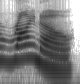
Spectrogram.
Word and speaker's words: rhino: learn this is a rhino what's the beginning sound in rhino that's right rhino can you hear the sound in rhino no that's right the H is silent rhino this is a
